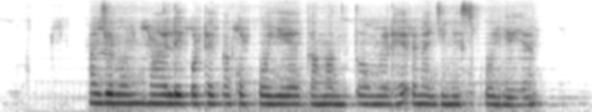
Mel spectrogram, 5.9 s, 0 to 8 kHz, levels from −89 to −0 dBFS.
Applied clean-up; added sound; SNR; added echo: neural separator model SepFormer DNS4.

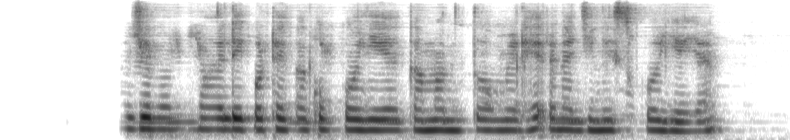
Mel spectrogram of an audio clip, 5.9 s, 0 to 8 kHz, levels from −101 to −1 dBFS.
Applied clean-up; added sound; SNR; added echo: neural mask model DeepFilterNet 3.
